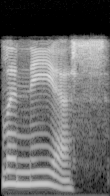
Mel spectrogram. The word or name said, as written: Linnaeus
